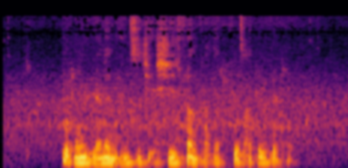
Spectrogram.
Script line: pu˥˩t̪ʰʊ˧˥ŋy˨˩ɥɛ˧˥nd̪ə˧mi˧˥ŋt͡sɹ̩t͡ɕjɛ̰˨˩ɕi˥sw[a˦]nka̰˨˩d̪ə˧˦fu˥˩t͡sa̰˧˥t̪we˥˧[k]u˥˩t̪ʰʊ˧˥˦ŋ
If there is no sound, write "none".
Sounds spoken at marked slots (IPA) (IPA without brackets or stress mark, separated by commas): a˥˩, p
